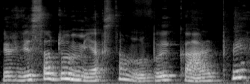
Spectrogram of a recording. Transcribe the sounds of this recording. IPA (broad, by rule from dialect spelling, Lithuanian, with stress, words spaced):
ɪr ˈʋʲɪsɐdʊ ˈmʲeːkstɐm lˠɐˈbɐɪ ˈkɐrʲpʲɪ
